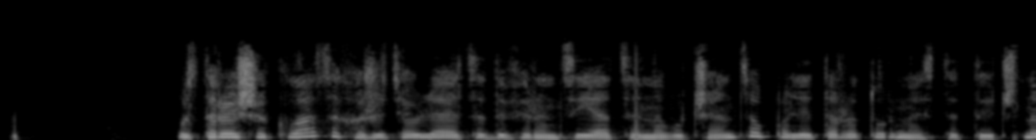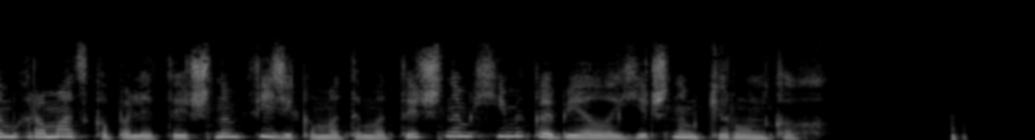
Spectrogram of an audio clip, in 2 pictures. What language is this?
Belarusian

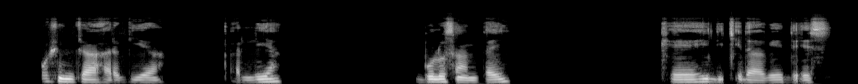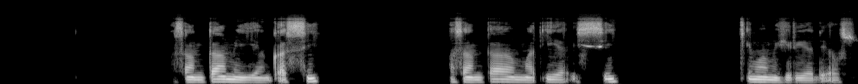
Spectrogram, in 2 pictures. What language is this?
Wolaytta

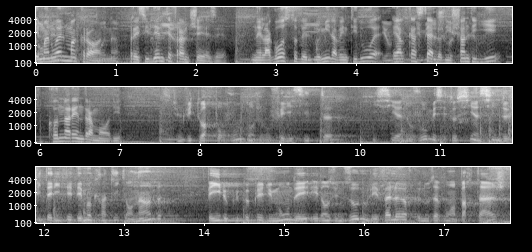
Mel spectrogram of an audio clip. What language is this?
Italian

